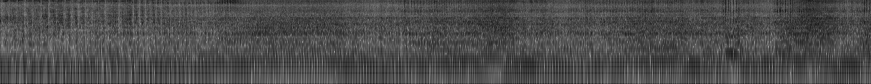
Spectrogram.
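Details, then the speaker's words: Motorcycle with a PWK carburetor, pilot and main jets set up, starting on the first try: correct idle with no hissing or sputtering, then the single cylinder blips up and settles back smoothly at low rpm with no bog; normal. "langsam karbu yang pas itu seperti ini tidak terdapat suara ngeses dan suara berebet ya untuk posisi langsamnya seperti ini kita coba dulu untuk RPM bawahnya ya"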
